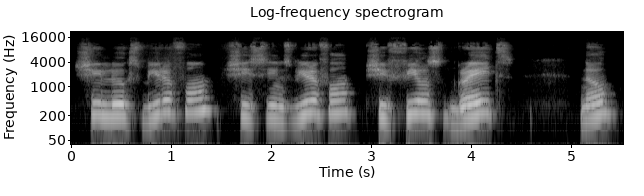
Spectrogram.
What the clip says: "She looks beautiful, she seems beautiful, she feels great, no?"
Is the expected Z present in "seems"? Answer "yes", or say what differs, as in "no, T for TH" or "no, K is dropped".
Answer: yes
